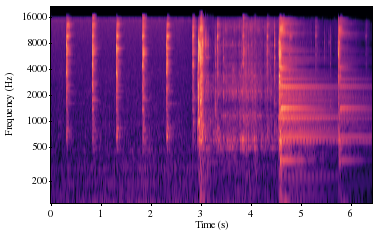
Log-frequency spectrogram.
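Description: A Bornholm grandfather clock ticks in a steady, even rhythm, about two ticks per second. Then it starts to strike, with ringing chime tones that hang and decay.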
